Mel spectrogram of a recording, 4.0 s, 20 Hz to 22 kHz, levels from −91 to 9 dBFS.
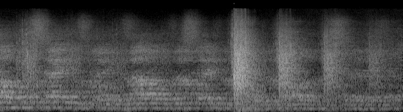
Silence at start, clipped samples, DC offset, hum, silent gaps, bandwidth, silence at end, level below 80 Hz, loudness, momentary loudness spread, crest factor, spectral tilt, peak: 0 s; under 0.1%; under 0.1%; none; none; 16 kHz; 0 s; -66 dBFS; -27 LUFS; 17 LU; 26 dB; -0.5 dB/octave; -4 dBFS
